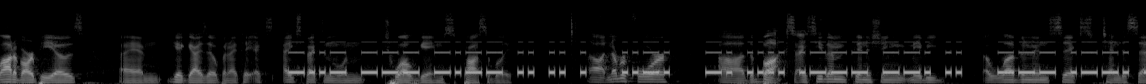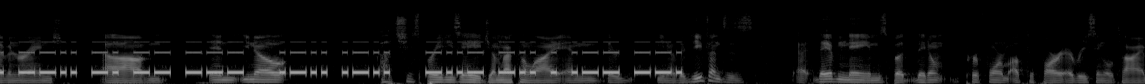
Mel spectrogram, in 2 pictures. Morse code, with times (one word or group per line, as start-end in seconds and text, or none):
2.9-5.9 XOYIIE
6.2-6.7 F
7.1-9.6 NHJGI
10.0-13.9 OPEZNMO
14.3-15.4 LL
15.7-18.3 XDEWG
